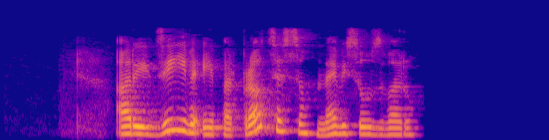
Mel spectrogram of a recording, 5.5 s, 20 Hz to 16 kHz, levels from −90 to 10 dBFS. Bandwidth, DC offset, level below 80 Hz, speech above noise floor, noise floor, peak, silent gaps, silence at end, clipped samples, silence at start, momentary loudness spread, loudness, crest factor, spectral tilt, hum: 7.6 kHz; under 0.1%; -66 dBFS; 59 dB; -76 dBFS; -2 dBFS; none; 1.35 s; under 0.1%; 1.15 s; 11 LU; -17 LUFS; 18 dB; -6.5 dB/octave; none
